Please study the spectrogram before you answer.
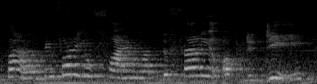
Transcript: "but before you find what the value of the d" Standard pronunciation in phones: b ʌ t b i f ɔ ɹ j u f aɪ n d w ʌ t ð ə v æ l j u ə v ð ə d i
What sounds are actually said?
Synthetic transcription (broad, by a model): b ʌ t b i f ɔ ɹ j u f aɪ n d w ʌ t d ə f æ l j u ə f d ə d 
